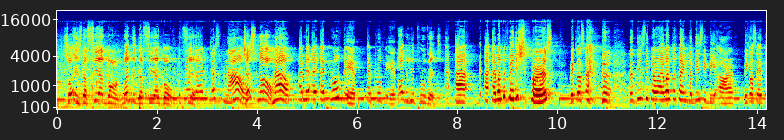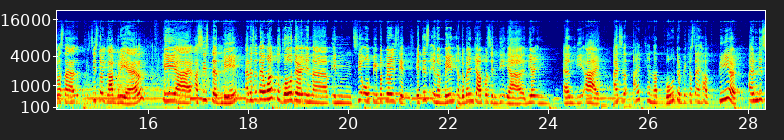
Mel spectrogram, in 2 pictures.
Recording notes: Preached during a pastors' and leaders' conference at the Cathedral of praise in Manilla Philippines on the 3rd of December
